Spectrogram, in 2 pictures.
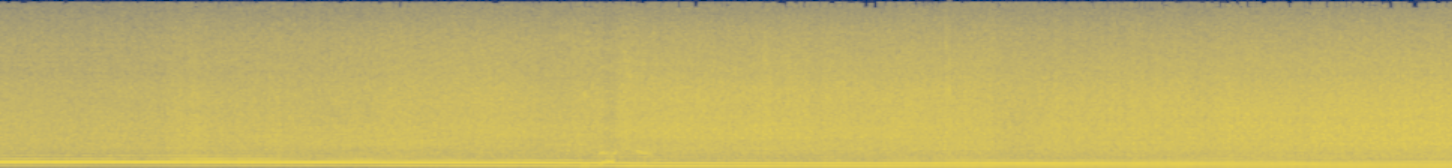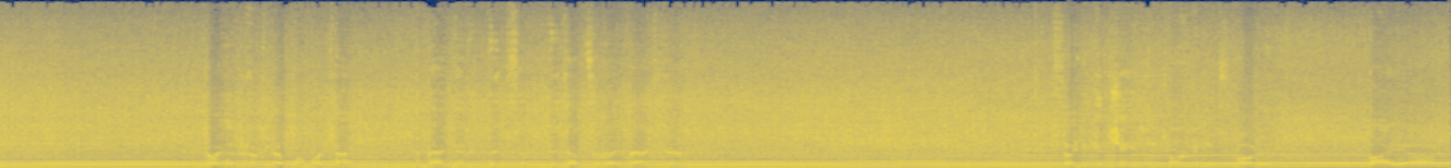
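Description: An electric motor whirs with a steady hum that slowly sinks in pitch and then rises a little.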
